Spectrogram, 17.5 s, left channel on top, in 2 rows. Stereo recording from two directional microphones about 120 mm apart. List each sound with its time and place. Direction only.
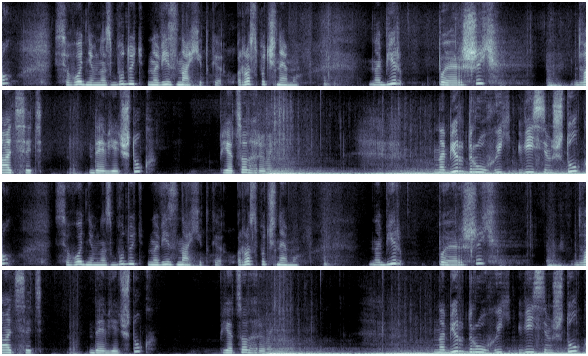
0.0 s a sound: 15° right (ahead or behind)
1.4 s speech: 10° right (ahead or behind); by 4.3 s 30° right (ahead or behind)
5.5 s speech: 10° right (ahead or behind)
8.9 s speech: centre (ahead or behind)
9.1 s speech: 25° right (ahead or behind); by 12.8 s centre (ahead or behind)
14.3 s vehicle: 15° right (ahead or behind)
15.2 s speech: 50° right (ahead or behind)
